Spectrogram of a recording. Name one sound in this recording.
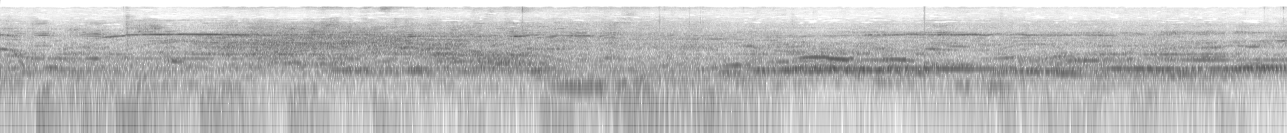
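A large crowd of fans sings and chants loudly in an open stadium.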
